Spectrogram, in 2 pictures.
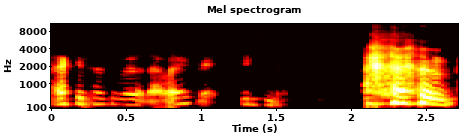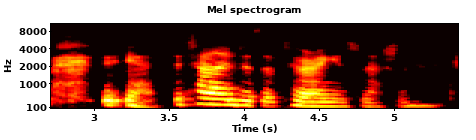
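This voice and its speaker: A woman's fairly high, bright and sharp voice in an Australian accent, fairly quick, with very wide pitch swings. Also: big swings in loudness. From Australia, Melbourne. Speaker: indie pop musician. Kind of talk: casual chat, introducing a song.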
